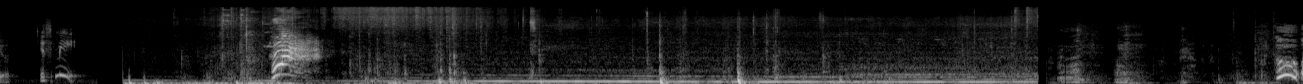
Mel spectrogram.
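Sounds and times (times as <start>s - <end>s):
steady low hum: 1.2s - 10.4s.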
